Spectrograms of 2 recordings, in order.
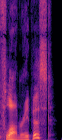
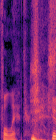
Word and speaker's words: philanthropist: He's a flawn rapist. – It's pronounced in philanthropist.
